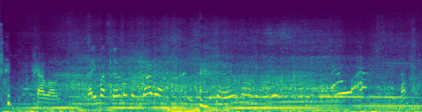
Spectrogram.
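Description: Motorcycle engine idling steadily, its note stepping up slightly about five seconds in.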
